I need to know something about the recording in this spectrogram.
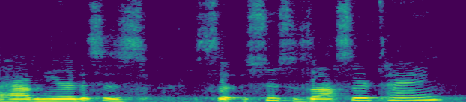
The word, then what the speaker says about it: Süßwassertang: That's actually how it's pronounced in German. The B, the third letter, is actually not a B. It's actually a type of letter in German that is pronounced S. So it's Süßwassertang.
